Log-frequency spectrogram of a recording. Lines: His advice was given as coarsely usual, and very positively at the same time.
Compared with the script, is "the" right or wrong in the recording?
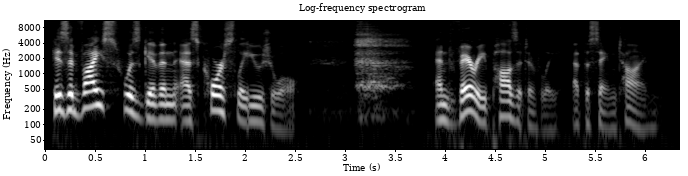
right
